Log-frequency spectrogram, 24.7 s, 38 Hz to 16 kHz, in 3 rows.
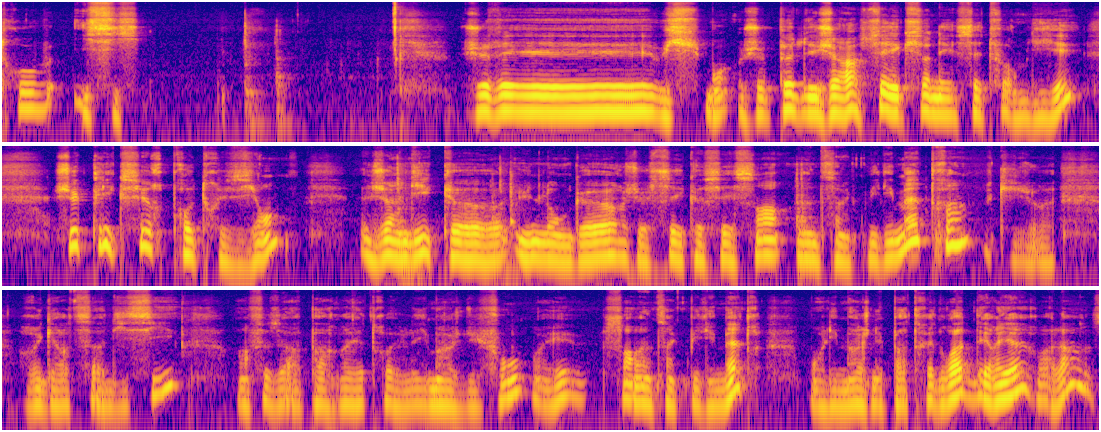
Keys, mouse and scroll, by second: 6.7 click, 9.1 click, 12.6 KP_1, 12.8 KP_2, 13.0 KP_5, 13.3 Return, 14.4-14.8 scroll down 1, 15.1 click, 16.3 KP_2, 17.7-18.0 scroll up 1, 18.6 click, 19.0 space, 19.8 scroll down 1, 20.2-22.2 right drag.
